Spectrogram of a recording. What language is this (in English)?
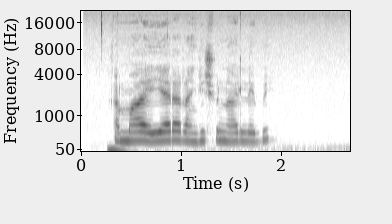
Masai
